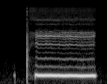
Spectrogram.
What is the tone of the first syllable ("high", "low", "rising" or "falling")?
high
